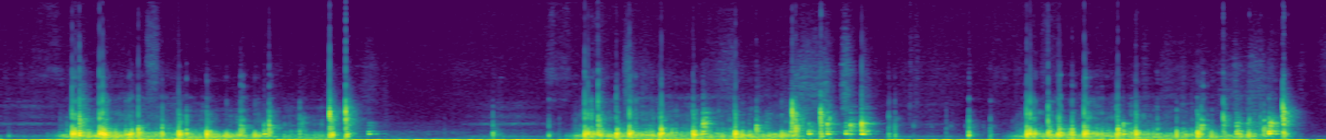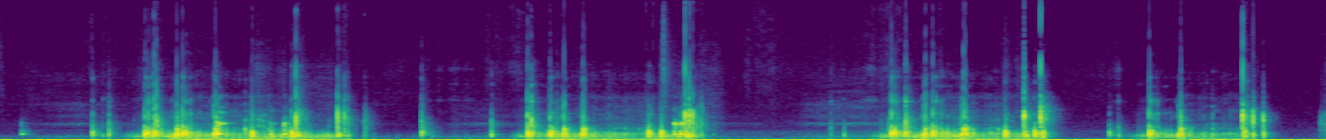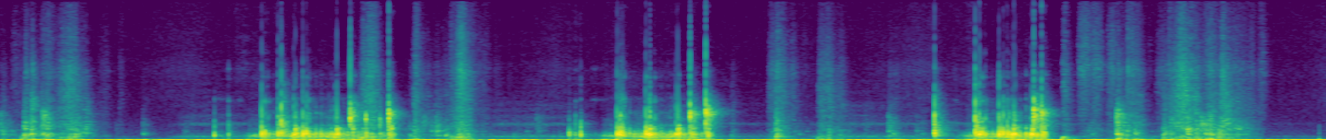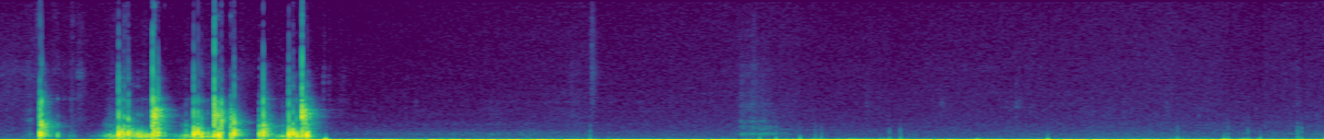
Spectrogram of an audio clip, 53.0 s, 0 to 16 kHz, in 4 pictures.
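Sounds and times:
balls clacking together: 0.5s - 4.0s, 4.9s - 20.6s, 21.5s - 39.2s, 40.0s - 43.1s
balls rolling on wooden track: 0.5s - 4.0s, 5.4s - 20.5s, 21.6s - 39.2s, 40.0s - 43.1s.

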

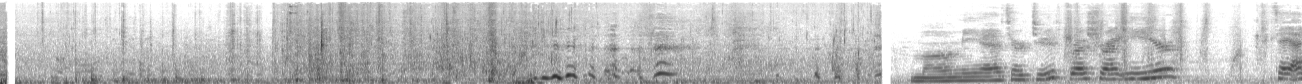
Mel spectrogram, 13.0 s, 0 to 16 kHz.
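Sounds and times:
water splashing and sloshing: 0.0s - 8.9s.

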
